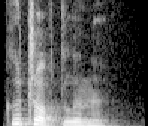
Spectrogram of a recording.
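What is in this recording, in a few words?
"кытшовтлыны", Komi-Zyrian, female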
